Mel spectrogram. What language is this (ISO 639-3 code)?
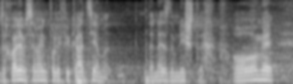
srp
